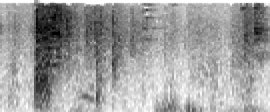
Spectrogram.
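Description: A glass cup smashing with a sudden loud crash about a quarter of a second in, followed by a second or so of scattered clattering noise.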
